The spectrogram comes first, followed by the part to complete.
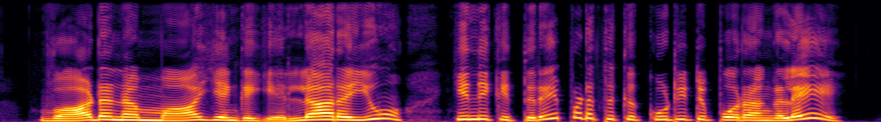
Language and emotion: Tamil, happy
